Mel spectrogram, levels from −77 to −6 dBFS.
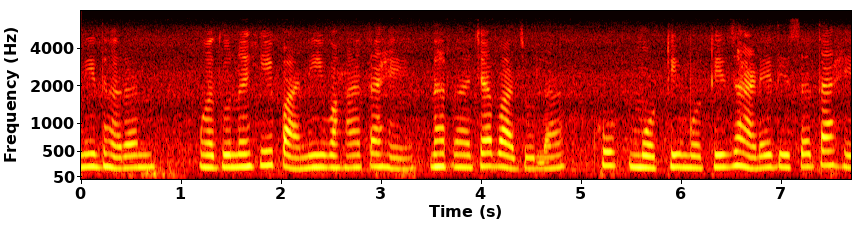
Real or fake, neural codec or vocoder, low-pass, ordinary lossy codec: real; none; 7.2 kHz; none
